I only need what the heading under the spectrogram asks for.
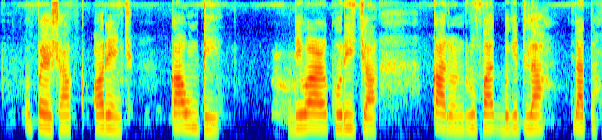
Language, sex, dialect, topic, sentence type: Marathi, male, Southern Konkan, banking, statement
